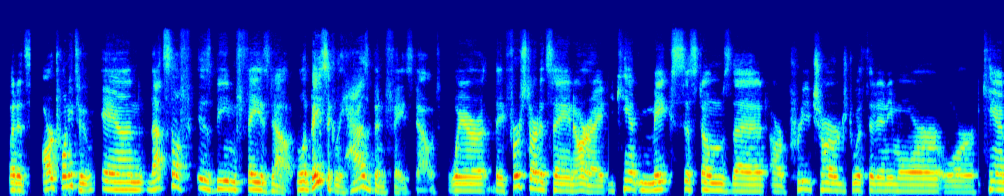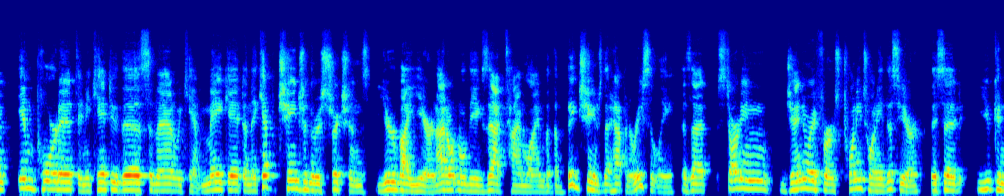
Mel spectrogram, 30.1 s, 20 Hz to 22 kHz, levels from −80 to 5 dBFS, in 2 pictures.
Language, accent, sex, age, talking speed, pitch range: English, American, male, 30-49, 170 wpm, 135-165 Hz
